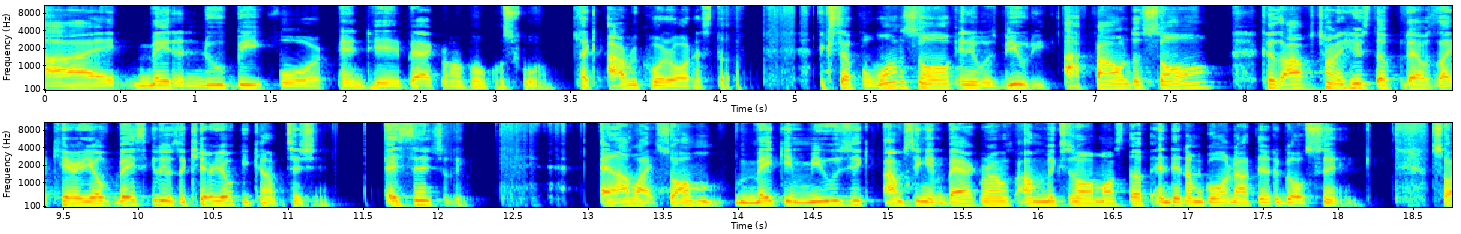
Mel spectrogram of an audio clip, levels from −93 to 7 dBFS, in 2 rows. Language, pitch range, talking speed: English, 115-150 Hz, 230 wpm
